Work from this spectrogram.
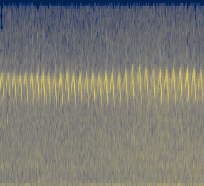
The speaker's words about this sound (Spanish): que es lo que emiten los sisones, unas aves esteparias que cuando despegan y vuelan tienen la pluma de vuelo principal, la más, la más externa, con una escotadura y produce ese sonido que entre ellos los oyen y tienen un significado.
